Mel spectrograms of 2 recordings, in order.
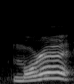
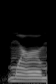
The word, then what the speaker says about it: Moira: It's spelled Moira. Like, we would say Moira or more, but it could just be an accent thing that it sounds different when different people say it.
